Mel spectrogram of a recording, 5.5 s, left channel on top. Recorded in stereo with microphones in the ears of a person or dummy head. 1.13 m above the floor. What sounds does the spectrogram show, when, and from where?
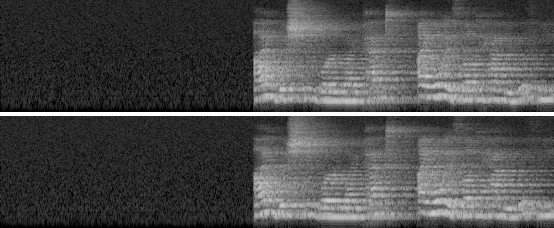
2.5 s a woman speaking: 30° left (ahead or behind), 3.5 m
